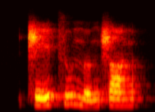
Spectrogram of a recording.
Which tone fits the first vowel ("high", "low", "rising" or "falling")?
rising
